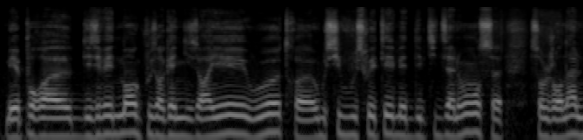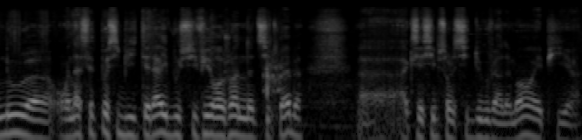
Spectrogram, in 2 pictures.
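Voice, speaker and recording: A man role-playing a courteous game-world reporter with a mellow, soft-edged voice. He speaks quickly and politely, eager to please, stumbling a little over formal phrases. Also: medium pitch, little pitch movement, slight background noise, natural voice. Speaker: interviewer. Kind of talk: improvised role-play interview.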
